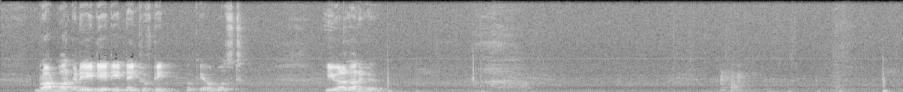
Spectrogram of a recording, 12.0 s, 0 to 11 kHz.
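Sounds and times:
low steady hum: 0:00.0 - 0:12.0
soft knocks: 0:05.1 - 0:05.8, 0:09.6 - 0:12.0.

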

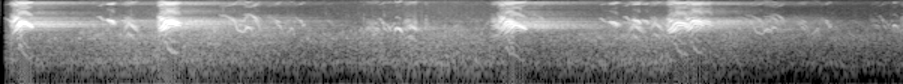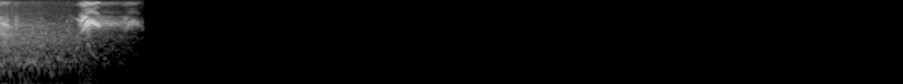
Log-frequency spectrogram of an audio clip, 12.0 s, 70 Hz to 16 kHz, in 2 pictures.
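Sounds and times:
birds chirping: 0:00.0 - 0:07.0
soft steady hiss: 0:00.0 - 0:07.0.

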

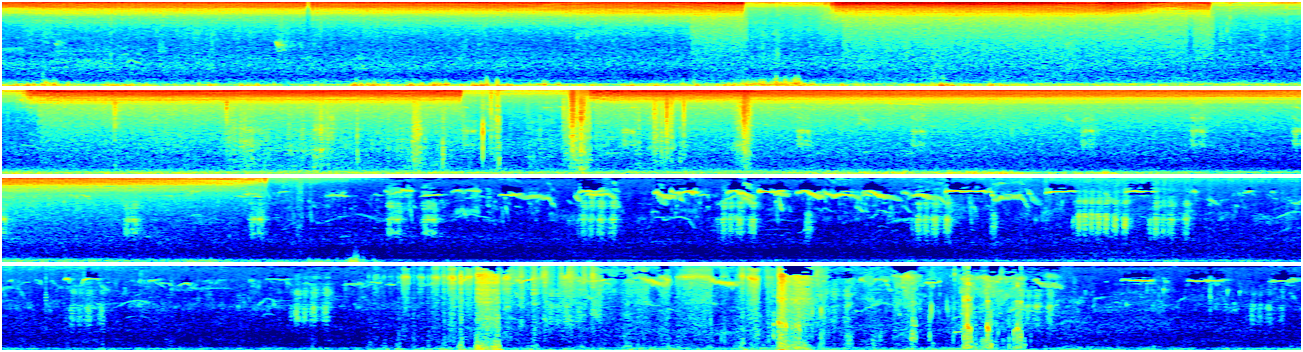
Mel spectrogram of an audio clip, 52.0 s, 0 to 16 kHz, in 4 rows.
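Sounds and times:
small birds chirping: 0:00.0 - 0:29.6, 0:34.8 - 0:51.9
rustling and handling noise: 0:13.4 - 0:22.0, 0:42.7 - 0:49.2.

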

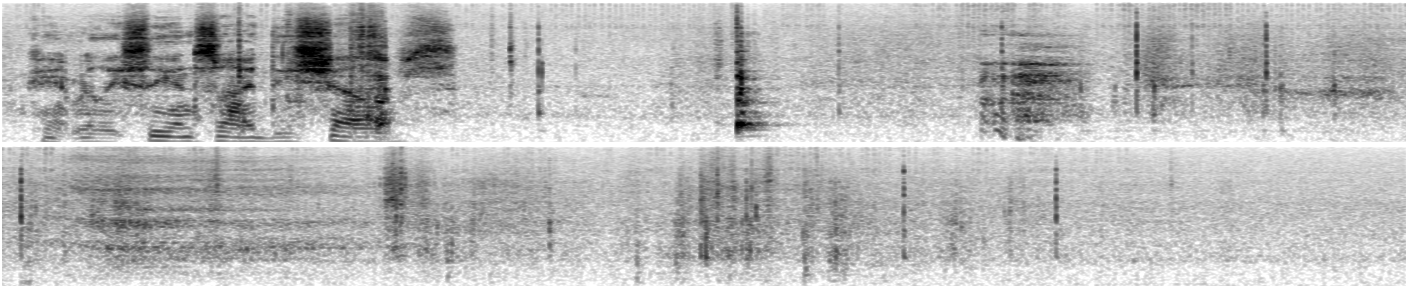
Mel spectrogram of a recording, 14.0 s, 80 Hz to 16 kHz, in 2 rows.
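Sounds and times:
short breathy rush: 0:05.0 - 0:09.7.

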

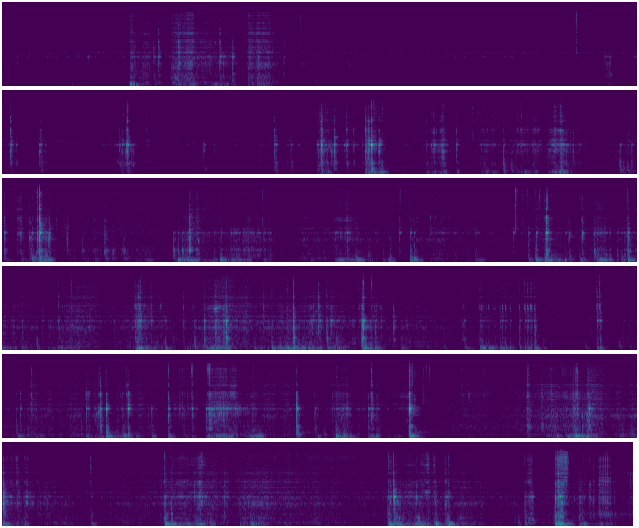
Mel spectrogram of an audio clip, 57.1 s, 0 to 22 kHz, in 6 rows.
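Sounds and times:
underwater thuds and knocks: 0:01.9 - 0:02.3.

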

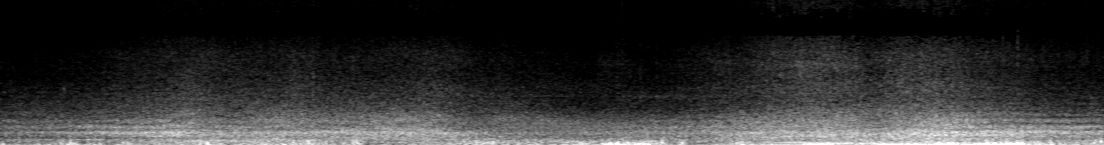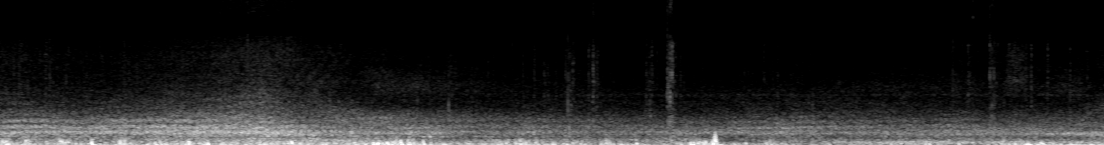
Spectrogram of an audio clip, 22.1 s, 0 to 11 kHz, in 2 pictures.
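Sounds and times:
car traffic on road: 0:00.0 - 0:22.0
wind buffeting microphone: 0:00.0 - 0:22.0.

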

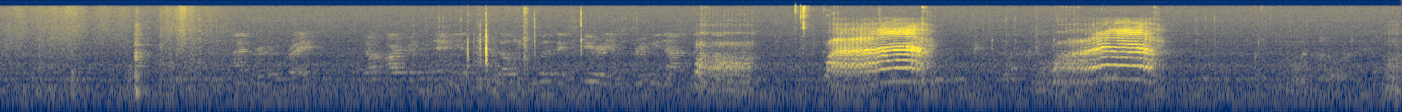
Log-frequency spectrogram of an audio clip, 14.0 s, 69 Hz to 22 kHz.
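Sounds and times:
cat meowing: 0:08.3 - 0:09.4, 0:10.5 - 0:11.7.

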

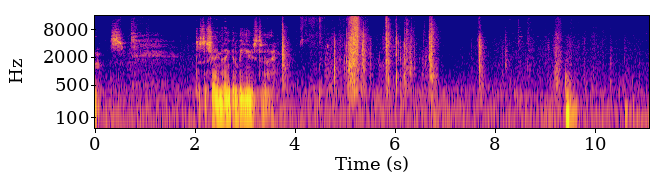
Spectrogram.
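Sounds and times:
paper tearing: 0:04.8 - 0:06.9
body thudding on floor: 0:09.3 - 0:09.9.

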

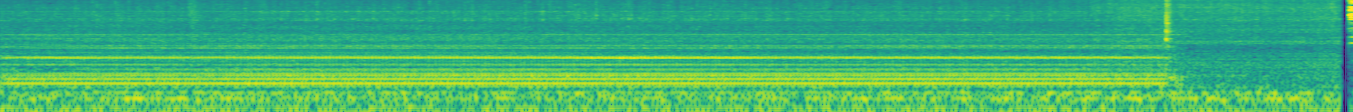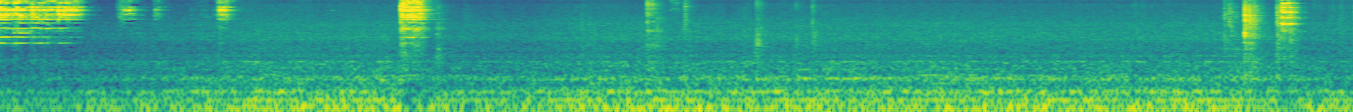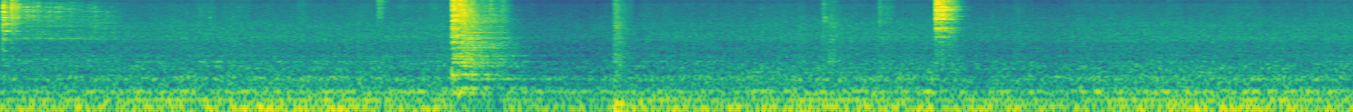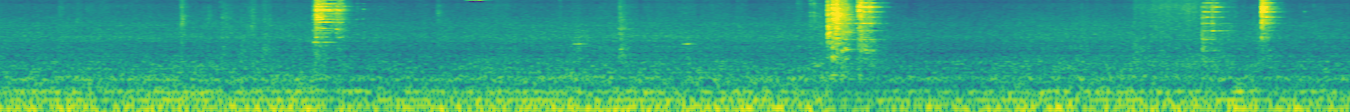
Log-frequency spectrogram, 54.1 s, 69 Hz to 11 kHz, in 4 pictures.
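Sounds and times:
low machine hum: 0:00.0 - 0:54.0
clinks of metal or dishes: 0:13.5 - 0:15.0.

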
